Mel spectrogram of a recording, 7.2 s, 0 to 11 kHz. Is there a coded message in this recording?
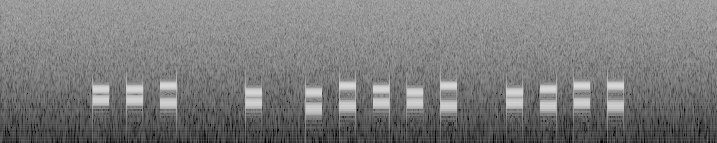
Yes: DTMF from 0.9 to 6.2 s, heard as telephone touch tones, dialled by machine, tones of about 160 ms. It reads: 009 7 16876 7596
